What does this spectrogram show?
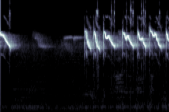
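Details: Oriental white-eye, subspecies buxtoni, in a recording for training other birds. One sharp chirp and faint thin whistles are followed by a busy run of very high, slurred twittering notes in quick succession.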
